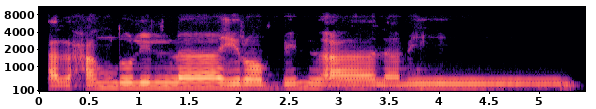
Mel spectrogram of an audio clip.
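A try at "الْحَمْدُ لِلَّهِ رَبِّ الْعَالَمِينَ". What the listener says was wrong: মাশাআল্লাহ, খুব সুন্দর হয়েছে।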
